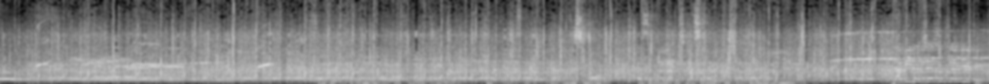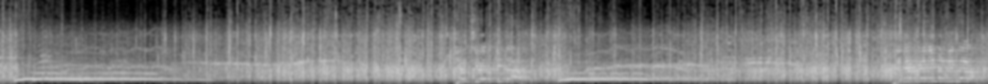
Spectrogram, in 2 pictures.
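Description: A woman sings into a microphone through loudspeakers in a large echoing hall.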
